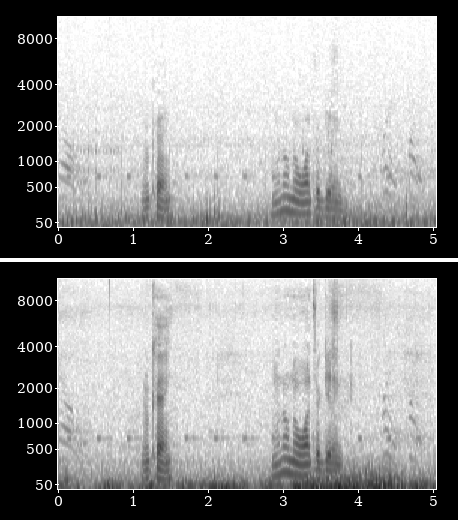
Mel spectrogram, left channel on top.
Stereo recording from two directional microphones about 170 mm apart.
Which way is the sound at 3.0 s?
25° right (ahead or behind).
